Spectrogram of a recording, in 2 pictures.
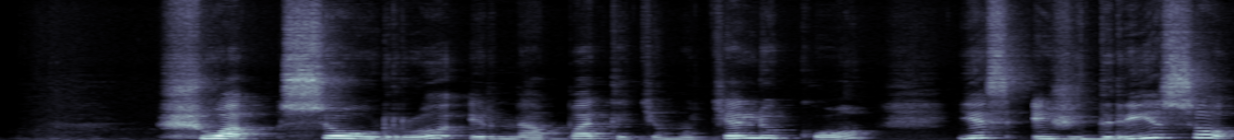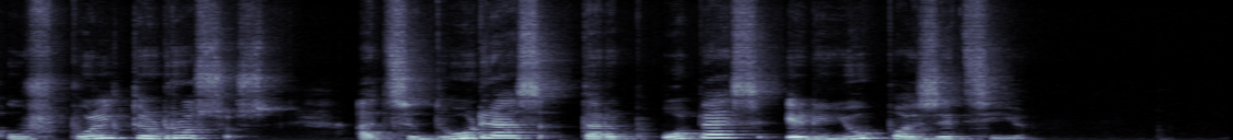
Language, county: Lithuanian, Šiauliai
